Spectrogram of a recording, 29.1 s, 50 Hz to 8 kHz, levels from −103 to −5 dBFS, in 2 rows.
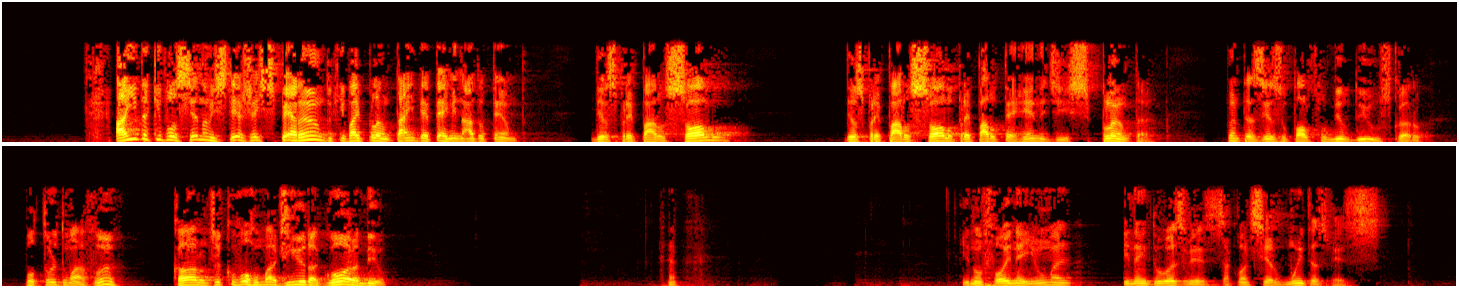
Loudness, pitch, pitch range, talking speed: -32 LUFS, 125 Hz, 110-140 Hz, 120 wpm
